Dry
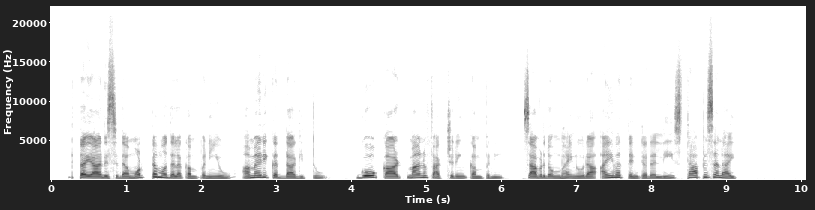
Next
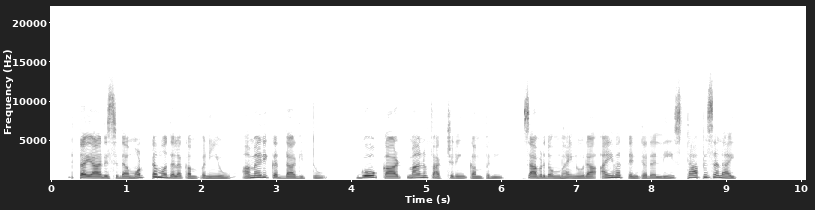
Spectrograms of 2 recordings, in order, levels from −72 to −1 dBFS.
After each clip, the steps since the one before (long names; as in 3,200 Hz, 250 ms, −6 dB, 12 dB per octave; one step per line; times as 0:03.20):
low-pass filter 9,300 Hz 24 dB per octave
level −4 dB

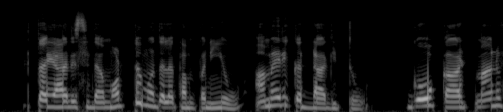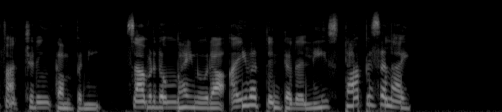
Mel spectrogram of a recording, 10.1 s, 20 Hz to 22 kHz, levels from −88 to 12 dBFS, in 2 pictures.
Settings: step-sequenced phaser 6.3 Hz 690–1,800 Hz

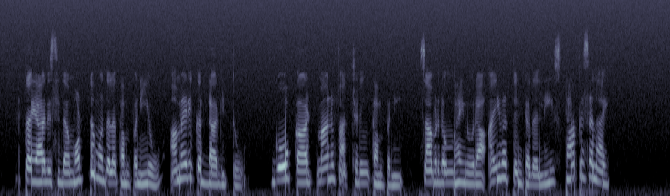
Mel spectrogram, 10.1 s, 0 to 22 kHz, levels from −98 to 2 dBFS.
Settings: background noise violet −52 dBFS
level −3 dB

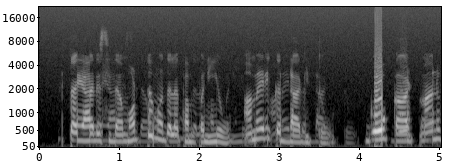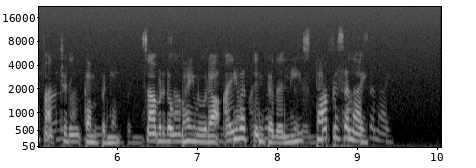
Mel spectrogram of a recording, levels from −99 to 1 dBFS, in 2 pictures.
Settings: in parallel at −6.5 dB: bit reduction 4 bits
on the sum: single-tap delay 316 ms −19.5 dB
level +4.5 dB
